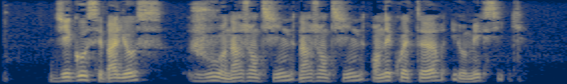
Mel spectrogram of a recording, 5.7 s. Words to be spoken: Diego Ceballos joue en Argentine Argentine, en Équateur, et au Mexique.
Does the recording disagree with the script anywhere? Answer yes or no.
no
